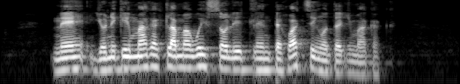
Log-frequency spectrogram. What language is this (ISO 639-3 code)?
nlv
